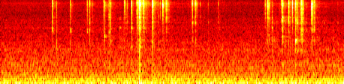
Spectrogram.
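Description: Fingers stir and rub glass gems in a wet tray of water, making short, bright glass clicks. The clicks come in two loose clusters over a quiet background, each one dying away almost at once.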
